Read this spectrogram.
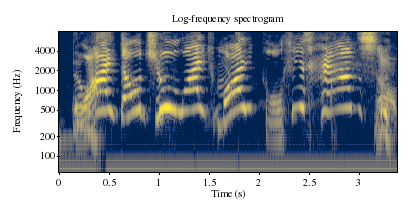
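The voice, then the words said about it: Old lady mom character voice. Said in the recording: “good impression, though. Pretty good impression. ... I like your mom character. It's also your grandma character. ... any old lady character.”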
